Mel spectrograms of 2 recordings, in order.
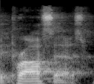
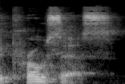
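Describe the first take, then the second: First: Process said with PRAH, American way; American pronunciation. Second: Process said with PROH, slow and soft; Canadian pronunciation. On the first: Showing how Americans say process, American vowel. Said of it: "an American will say process". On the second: Showing how Canadians say process, long oh. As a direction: say process with a long oh vowel, slowly. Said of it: "We'll say process". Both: Shown as a demonstration.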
